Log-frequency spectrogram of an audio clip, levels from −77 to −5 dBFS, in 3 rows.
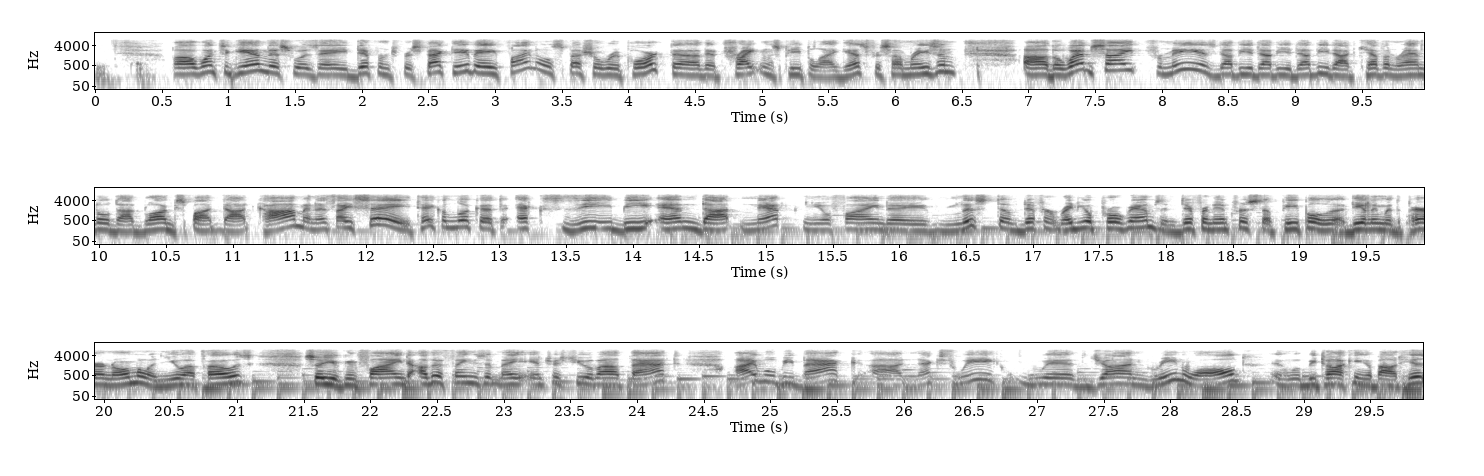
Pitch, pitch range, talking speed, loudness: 185 Hz, 175-205 Hz, 170 wpm, -27 LUFS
